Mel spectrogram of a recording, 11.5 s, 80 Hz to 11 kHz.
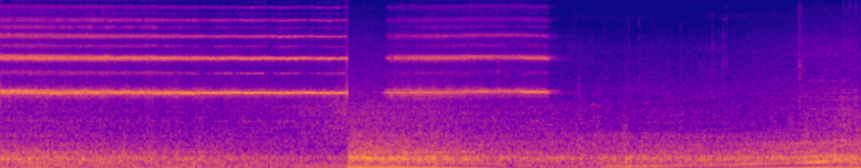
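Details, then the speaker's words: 2G Mitsubishi Eclipse GSX Brembo brakes after swapping Hawk metallic pads for StopTech PosiQuiet semi-metallic pads: hard stop on hot brakes with only road and tyre rumble, no squeal; normal braking. "crazy under hard braking there's no noise don't mind me i know i don't have my seatbelt on but i'm right down the road but look at that no noise"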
